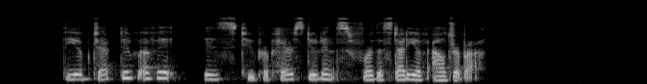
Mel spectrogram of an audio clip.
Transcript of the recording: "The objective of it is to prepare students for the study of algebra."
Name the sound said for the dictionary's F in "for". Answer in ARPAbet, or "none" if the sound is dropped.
F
